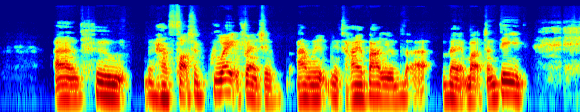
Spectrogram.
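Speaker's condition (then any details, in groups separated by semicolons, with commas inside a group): Down syndrome; 45 years old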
